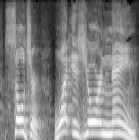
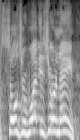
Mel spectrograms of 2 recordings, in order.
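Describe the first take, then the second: First: Drawn-out, weighty commander's question; deliberate, forceful interrogation; slow stern demand. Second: Higher, insistent commander; stern officer repeating his demand; sterner demand. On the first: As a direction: stretch each word of the demand slowly. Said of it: "A third time". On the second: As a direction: press the question harder, pitched up. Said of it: "A second time". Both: Acted.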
